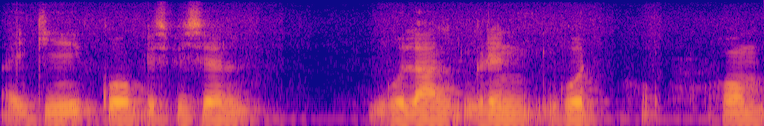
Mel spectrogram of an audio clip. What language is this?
Manipuri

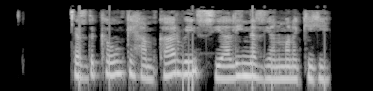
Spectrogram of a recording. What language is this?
Pashto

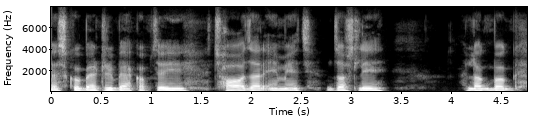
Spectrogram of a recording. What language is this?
Nepali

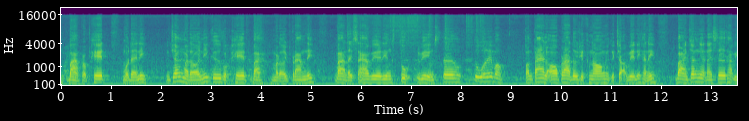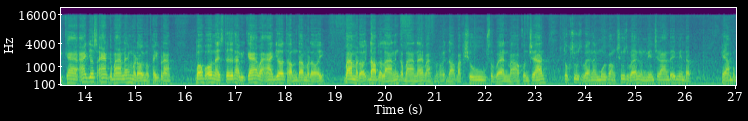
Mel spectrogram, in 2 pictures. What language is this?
Vietnamese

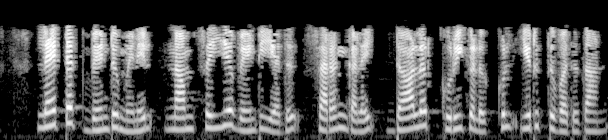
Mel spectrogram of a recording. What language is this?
Tamil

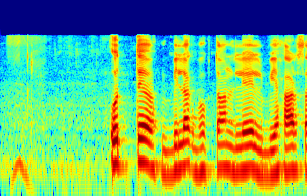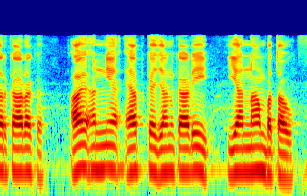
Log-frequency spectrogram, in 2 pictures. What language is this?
Maithili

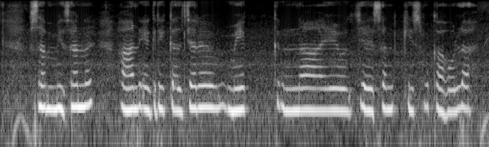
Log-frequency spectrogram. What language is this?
Bhojpuri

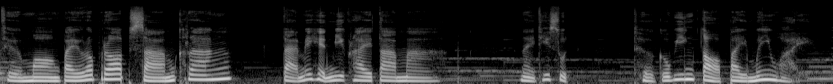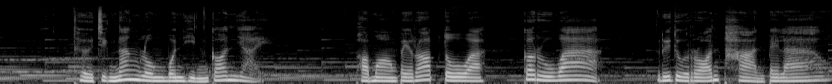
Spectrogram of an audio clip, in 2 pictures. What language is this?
Thai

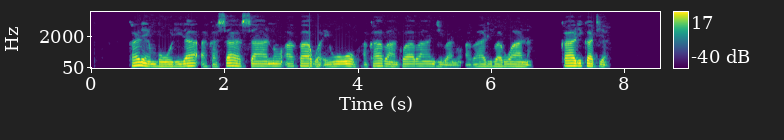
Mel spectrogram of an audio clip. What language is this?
Ganda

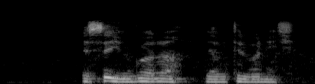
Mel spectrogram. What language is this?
Kinyarwanda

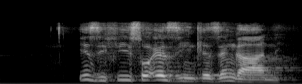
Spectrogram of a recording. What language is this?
Zulu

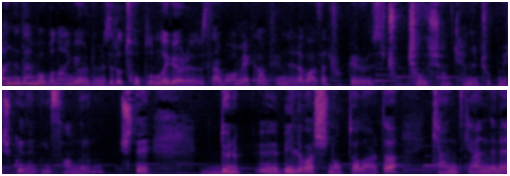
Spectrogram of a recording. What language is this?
Turkish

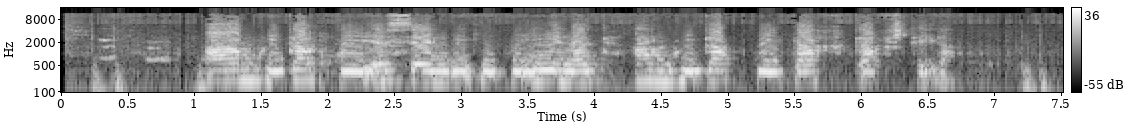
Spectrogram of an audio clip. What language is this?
Seri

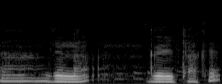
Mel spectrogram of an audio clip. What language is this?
Bodo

